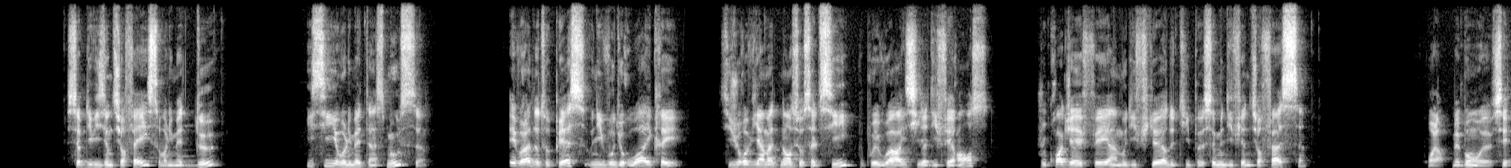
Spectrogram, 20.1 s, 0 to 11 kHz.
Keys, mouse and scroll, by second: 1.2 click, 2.8-7.1 drag, 5.6-10.2 middle drag, 10.2-11.8 drag, 10.8-17.5 middle drag, 17.5-18.5 right drag, 18.5 Tab, 18.8 click, 19.4-20.1 middle drag.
